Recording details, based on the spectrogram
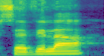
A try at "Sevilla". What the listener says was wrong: It's Sevilla. The L is silent. The L is silent. Sevilla. It's Sevilla. The L is silent, man. Sevilla. Just look at it. Look at it as Sevilla. Sevilla.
